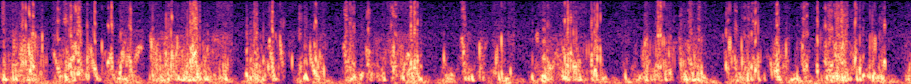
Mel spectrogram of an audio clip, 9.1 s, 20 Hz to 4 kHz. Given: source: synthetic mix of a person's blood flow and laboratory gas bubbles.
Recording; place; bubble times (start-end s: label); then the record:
Doppler ultrasound of blood flow; precordium
0.00-0.48 s: bubbles
0.51-1.45 s: bubbles
1.49-2.32 s: bubbles
2.43-3.28 s: bubbles
3.42-4.25 s: bubbles
4.40-4.48 s: bubbles
4.58-4.88 s: bubbles
4.92-5.15 s: bubbles
5.28-6.05 s: bubbles
6.21-6.30 s: bubbles
6.39-7.06 s: bubbles
7.21-7.90 s: bubbles
7.93-8.10 s: bubbles
8.12-8.89 s: bubbles
9.03-9.12 s: bubbles
From the record:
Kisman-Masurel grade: 444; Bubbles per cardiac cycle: continuous sound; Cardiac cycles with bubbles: 100%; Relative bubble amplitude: maximal (0.775 to 0.999); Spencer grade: 4 (maximum detectable bubble signal sounding continuously throughout systole and diastole of every cardiac period, and overriding the amplitude of the normal cardiac signals); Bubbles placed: anywhere in the cardiac cycle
